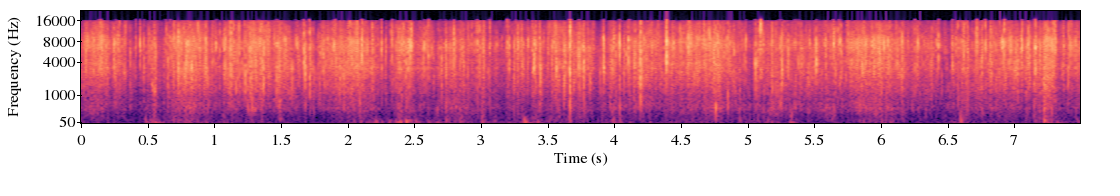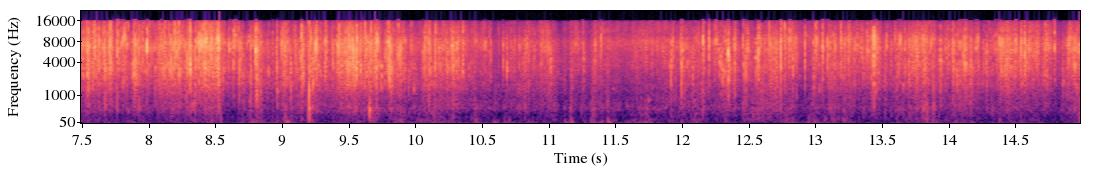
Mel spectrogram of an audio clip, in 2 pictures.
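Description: A clear plastic bubble wrap sheet, partly rolled, is held close to the microphone and crumpled and popped with the fingers and fingertips, the same sheet throughout. Dense, bright crinkling runs continuously, punctuated by many sharp, quick pops, with almost no low end. The texture stays steady and close, easing slightly near the end before picking back up.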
